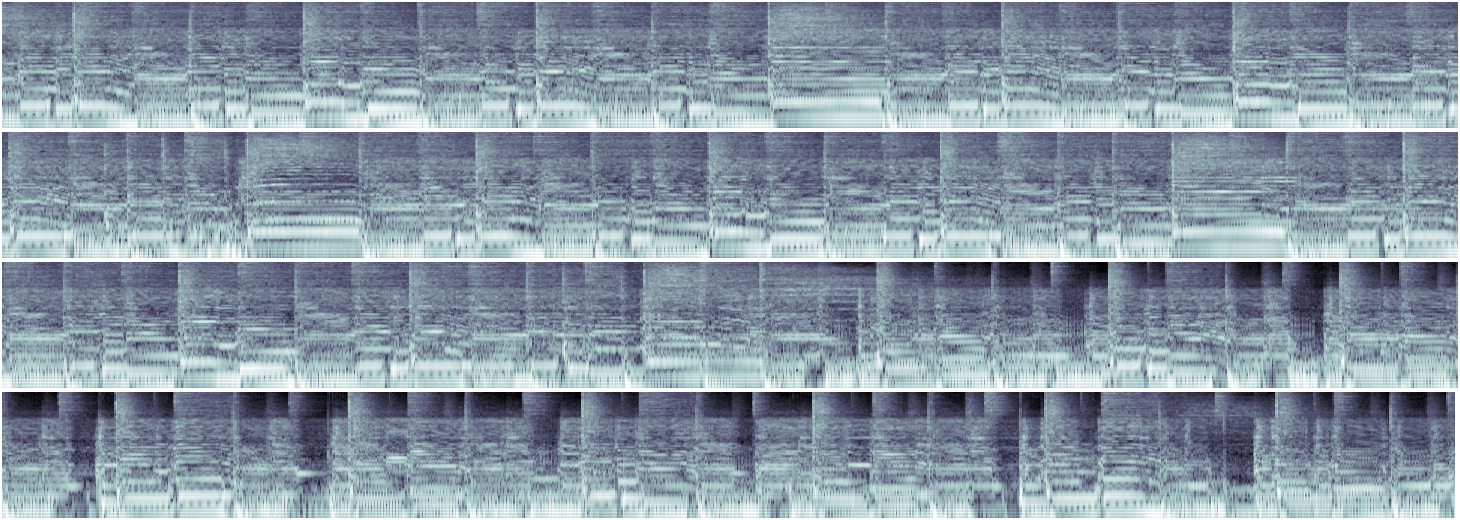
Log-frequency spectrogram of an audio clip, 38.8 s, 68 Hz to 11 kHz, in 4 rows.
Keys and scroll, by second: 28.7 ctrl+c, 29.8 ctrl+v.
